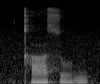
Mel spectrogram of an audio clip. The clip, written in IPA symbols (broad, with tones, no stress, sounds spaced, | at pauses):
kʰ ä˨˦ s ʊ˨˩ ŋ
